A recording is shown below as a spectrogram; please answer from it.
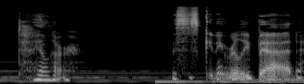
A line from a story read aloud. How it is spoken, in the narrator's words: Nancy said, her voice trembling with concern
